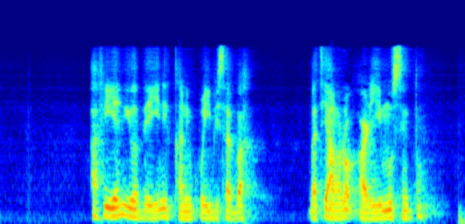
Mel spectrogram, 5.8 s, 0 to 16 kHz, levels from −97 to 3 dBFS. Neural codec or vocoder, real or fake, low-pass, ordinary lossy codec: codec, 16 kHz, 0.7 kbps, FocalCodec; fake; 7.2 kHz; AAC, 48 kbps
